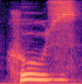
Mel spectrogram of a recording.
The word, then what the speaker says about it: whose: اما whose که تلفظش هم یه مقدار با اونها فرق داره چون WH اینجا صدای ه میده.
